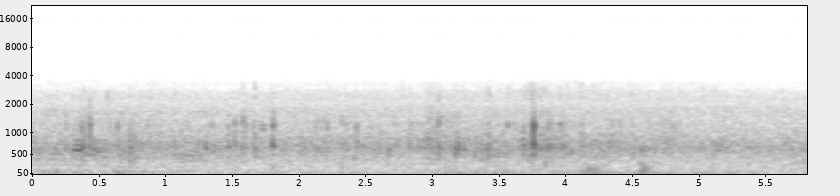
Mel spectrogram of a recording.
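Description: Faint rustling with a few scattered light clicks, from the camera wearer moving over dry grass and ground.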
